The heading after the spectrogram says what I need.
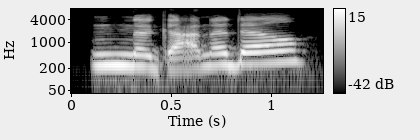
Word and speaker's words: Naganadel: I think you pronounce it Naganadel.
